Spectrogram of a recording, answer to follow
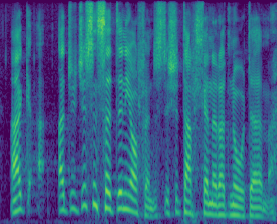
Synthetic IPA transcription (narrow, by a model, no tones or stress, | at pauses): aɡ | adwɨd͡ʒəstənsədɪniɔrfɛnd͡ʒəsd̥ɪʃɔdarɬɛnəɾadnoːdaəma̰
